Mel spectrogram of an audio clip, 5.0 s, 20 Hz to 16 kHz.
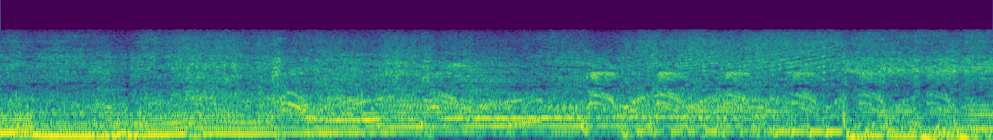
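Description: Powerful Hot Rod 4x4 and two-wheel drive truck engines roar loudly and continuously in a National Championship truck pull at UNO's Lakefront Arena in New Orleans, revving and straining with rising and falling pitch, with occasional tire screeches cutting through the thick mechanical din.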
